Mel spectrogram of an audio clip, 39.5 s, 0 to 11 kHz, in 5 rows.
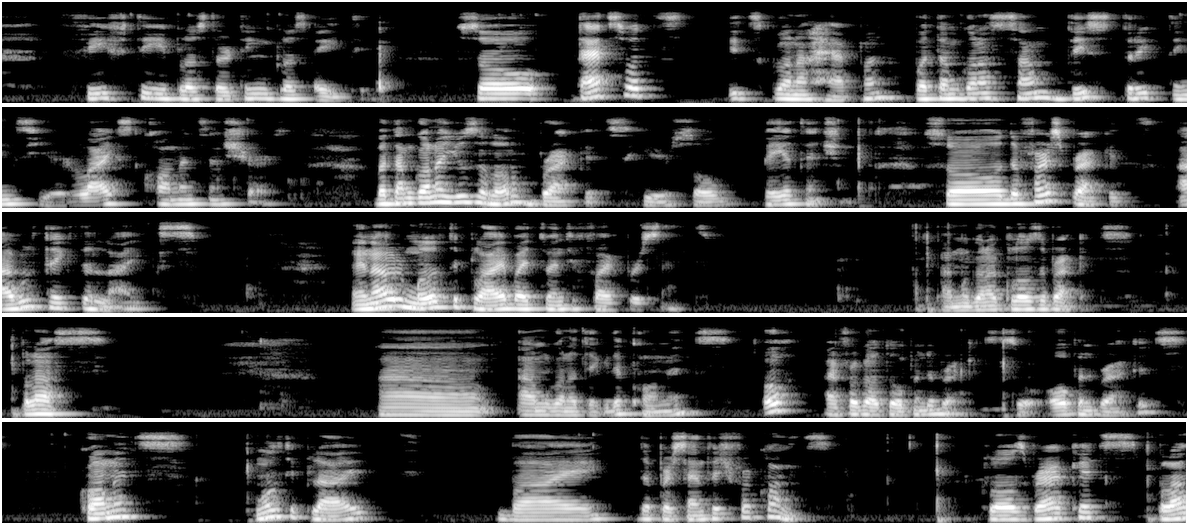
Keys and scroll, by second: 11.0 =, 13.5 shift+9, 18.3 shift+8, 21.9 shift+0, 29.4 BackSpace, 29.6 BackSpace, 30.3 shift+9, 33.2 shift+8, 37.8 shift+0.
